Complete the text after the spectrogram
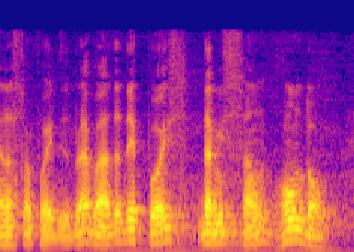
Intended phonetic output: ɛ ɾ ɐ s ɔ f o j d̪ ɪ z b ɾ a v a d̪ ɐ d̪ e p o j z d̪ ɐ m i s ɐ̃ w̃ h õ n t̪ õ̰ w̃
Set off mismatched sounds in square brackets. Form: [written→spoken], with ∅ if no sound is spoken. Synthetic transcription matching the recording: ɛ [ɾ→l] ɐ s ɔ f o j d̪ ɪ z b ɾ a v a d̪ ɐ d̪ e p o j z d̪ ɐ m i s ɐ̃ w̃ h õ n [t̪→d̪] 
